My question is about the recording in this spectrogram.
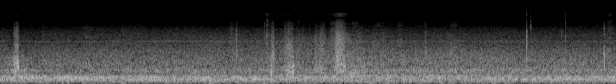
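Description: A machine running steadily, a continuous hum with a constant low tone, with a few sharp clicks scattered through it.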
